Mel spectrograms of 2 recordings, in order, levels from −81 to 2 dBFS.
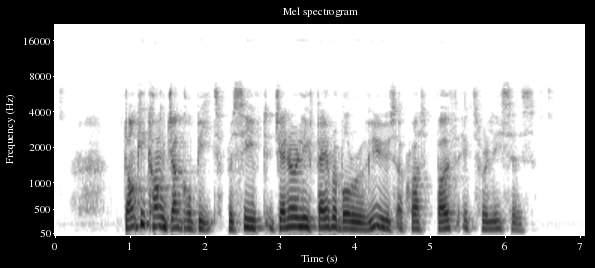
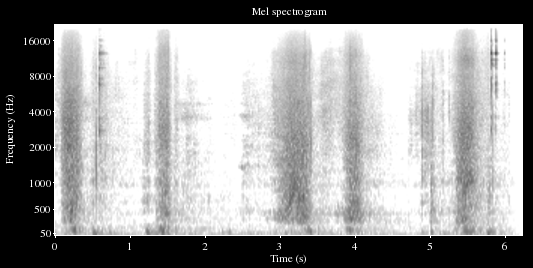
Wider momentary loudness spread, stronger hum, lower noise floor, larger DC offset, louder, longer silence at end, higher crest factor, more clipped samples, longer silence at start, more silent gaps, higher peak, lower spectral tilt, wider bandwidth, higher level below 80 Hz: second, 11 LU vs 21 LU; neither; first, -69 dBFS vs -60 dBFS; neither; first, -16 LUFS vs -32 LUFS; first, 0.8 s vs 0.3 s; second, 14 dB vs 32 dB; neither; first, 0.95 s vs 0 s; neither; first, 0 dBFS vs -4 dBFS; first, -8.5 dB/octave vs -1 dB/octave; second, 6.6 kHz vs over 20 kHz; about the same, -58 dBFS vs -54 dBFS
